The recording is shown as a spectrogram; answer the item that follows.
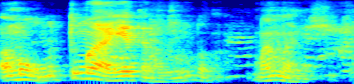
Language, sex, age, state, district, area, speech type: Kannada, male, 18-30, Karnataka, Koppal, rural, spontaneous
